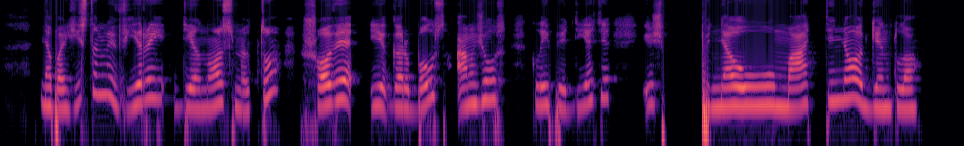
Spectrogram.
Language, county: Lithuanian, Kaunas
